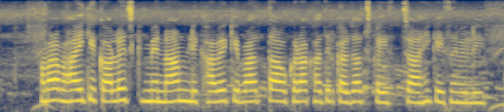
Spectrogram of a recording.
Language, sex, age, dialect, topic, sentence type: Bhojpuri, female, 25-30, Southern / Standard, banking, question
